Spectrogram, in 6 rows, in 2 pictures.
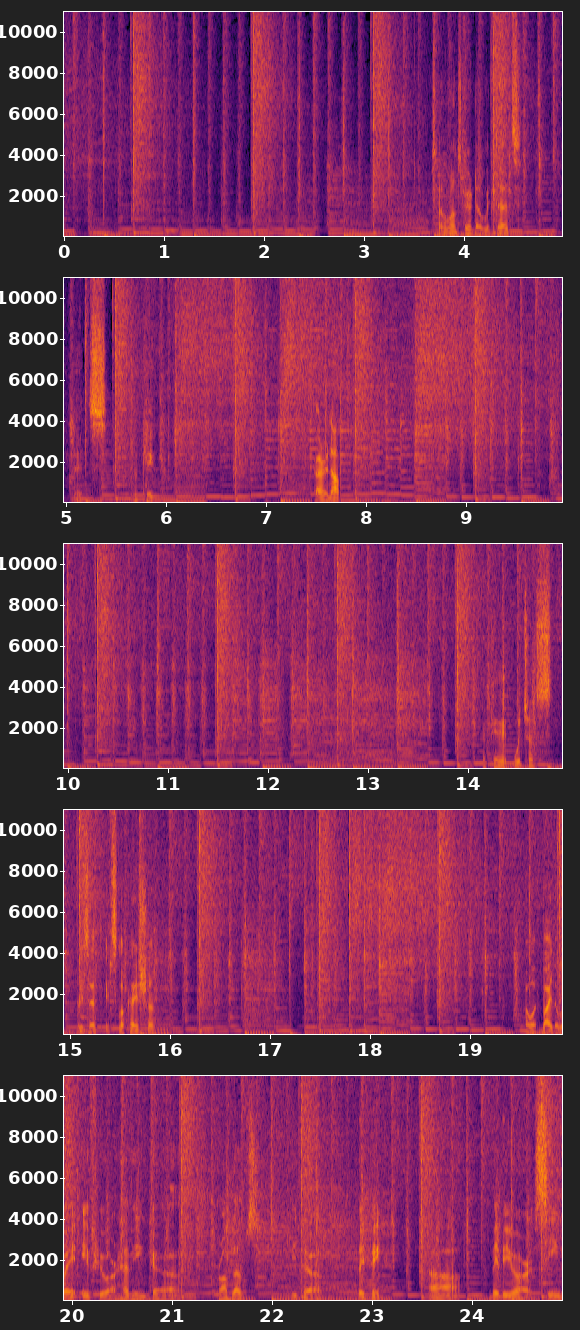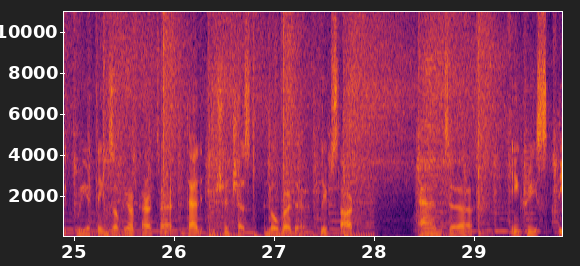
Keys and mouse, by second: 0.4 click, 0.7 alt+click, 1.1 click, 2.0 click, 2.7 click, 3.3 r, 3.4 z, 4.9 r, 5.0 z, 5.6 right click, 6.2 click, 6.4 middle drag, 6.6 r, 6.7 z, 8.0 click, 8.1-8.4 middle drag, 8.4 r, 13.2 click, 13.6 a, 14.1 alt+r, 14.3 alt+g, 20.7 click, 21.0 click, 21.8 click.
